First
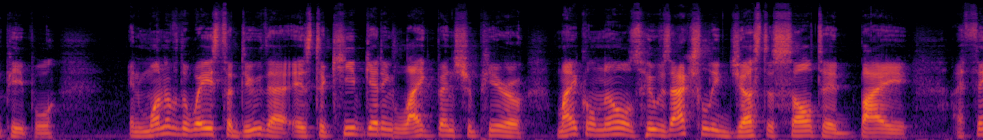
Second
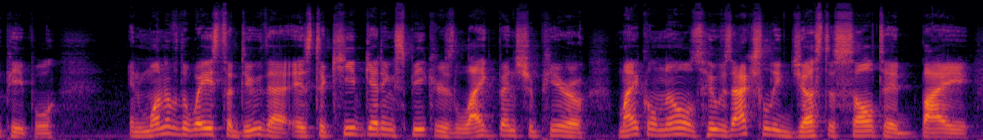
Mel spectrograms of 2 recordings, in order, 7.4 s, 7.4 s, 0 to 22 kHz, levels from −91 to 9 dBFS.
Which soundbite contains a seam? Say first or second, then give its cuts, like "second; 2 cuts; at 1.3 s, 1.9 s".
first; 1 cut; at 2.9 s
